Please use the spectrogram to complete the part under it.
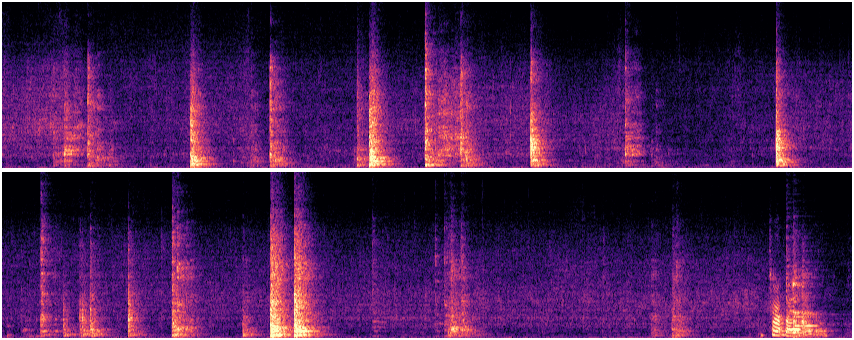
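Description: A spoon stirs an egg-potato fry with onion and tomato in a pan, giving irregular clinks and scrapes against the metal over a soft background sizzle, repeated steadily throughout and fairly close.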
